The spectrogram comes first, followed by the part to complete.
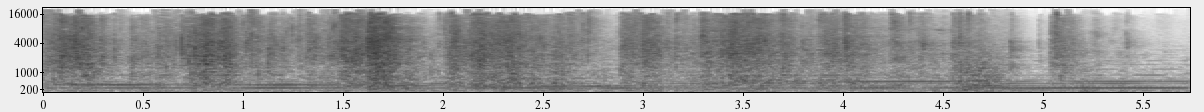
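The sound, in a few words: plastic bags being unpacked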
